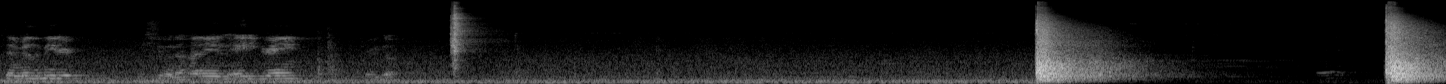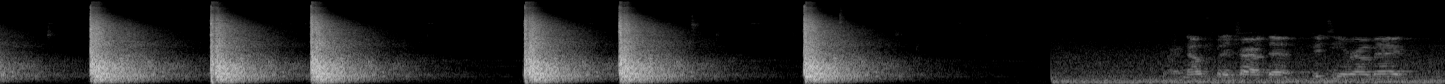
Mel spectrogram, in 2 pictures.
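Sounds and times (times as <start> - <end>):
pistol shots echoing: 4.5 - 5.0, 10.4 - 11.6, 13.8 - 18.6, 19.7 - 21.6, 22.5 - 23.6.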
